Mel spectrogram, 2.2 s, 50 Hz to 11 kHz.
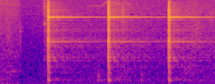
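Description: Metronome count-in: three sharp, evenly spaced clicks about 0.6 s apart, a steady beat of roughly 100 per minute, setting the tempo before the guitar part begins.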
